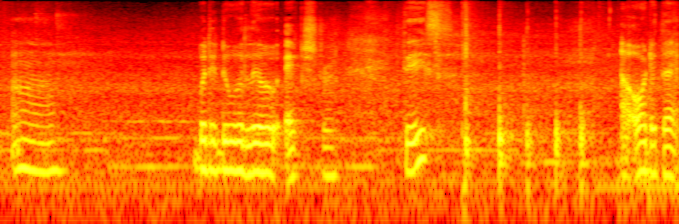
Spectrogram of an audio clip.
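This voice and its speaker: A woman with a fairly low voice speaks fairly slowly in a monotone, flat delivery, leaving long, frequent pauses. Noticeable background noise and audible room echo fill the recording. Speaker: lifestyle vlogger. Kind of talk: casual vlog narration. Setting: at home. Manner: whispering.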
